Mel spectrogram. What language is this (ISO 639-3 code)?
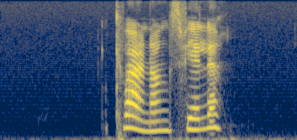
nor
